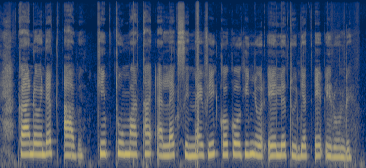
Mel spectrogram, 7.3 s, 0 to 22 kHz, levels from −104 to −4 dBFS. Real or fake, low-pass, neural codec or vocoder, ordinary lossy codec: fake; none; vocoder, 44.1 kHz, 128 mel bands every 512 samples, BigVGAN v2; none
